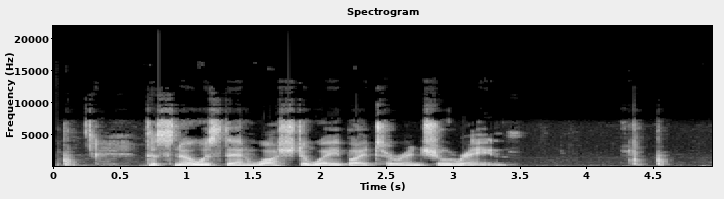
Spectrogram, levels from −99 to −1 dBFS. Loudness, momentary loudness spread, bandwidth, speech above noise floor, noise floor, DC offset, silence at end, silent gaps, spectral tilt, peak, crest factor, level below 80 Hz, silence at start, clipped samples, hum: -14 LUFS; 15 LU; 10.5 kHz; 41 dB; -55 dBFS; under 0.1%; 0.35 s; none; -3.5 dB/octave; 0 dBFS; 16 dB; -44 dBFS; 0.1 s; under 0.1%; none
